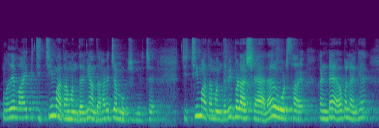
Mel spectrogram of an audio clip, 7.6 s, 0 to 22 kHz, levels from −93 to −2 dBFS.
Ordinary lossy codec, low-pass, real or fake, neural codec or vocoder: none; 7.2 kHz; real; none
